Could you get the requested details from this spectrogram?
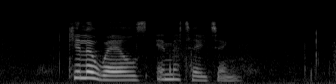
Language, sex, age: English, female, 22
